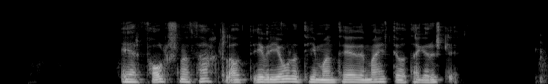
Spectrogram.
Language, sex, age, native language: Icelandic, male, 18-19, Icelandic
